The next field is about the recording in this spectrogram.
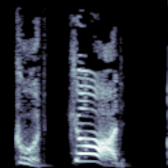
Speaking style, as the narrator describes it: exclaimed, covering my mouth with one hand

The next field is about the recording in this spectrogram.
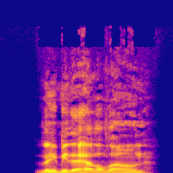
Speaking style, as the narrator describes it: growled

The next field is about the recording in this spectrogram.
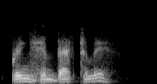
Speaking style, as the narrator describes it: she whispered to Miri Mazdour

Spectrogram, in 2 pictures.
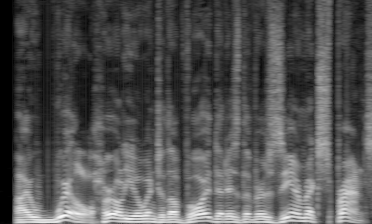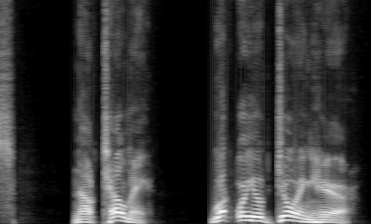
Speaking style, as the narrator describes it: Arantil shouted

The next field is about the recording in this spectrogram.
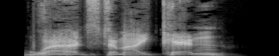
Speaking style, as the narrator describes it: he barked

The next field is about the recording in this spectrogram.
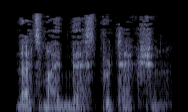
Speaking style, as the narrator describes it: Roland's mind muttered

